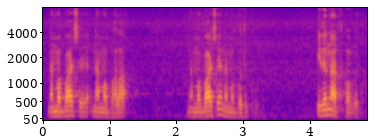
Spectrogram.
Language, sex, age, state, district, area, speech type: Kannada, male, 30-45, Karnataka, Chikkaballapur, urban, spontaneous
